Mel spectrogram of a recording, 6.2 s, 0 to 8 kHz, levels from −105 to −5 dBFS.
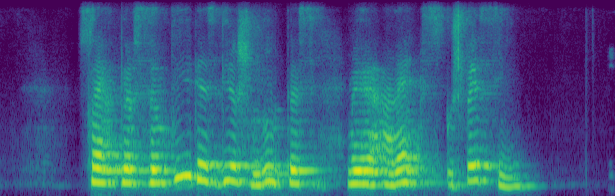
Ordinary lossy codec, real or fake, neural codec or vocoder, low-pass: Opus, 32 kbps; fake; codec, 24 kHz, 0.9 kbps, WavTokenizer, medium music audio release; 7.2 kHz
